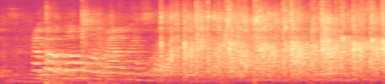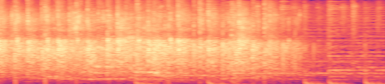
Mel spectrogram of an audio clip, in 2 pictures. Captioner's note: applause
